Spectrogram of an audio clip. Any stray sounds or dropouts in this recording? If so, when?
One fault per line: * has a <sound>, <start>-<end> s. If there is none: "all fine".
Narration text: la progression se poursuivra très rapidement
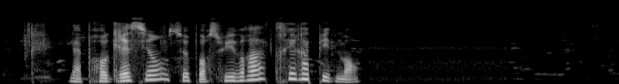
all fine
